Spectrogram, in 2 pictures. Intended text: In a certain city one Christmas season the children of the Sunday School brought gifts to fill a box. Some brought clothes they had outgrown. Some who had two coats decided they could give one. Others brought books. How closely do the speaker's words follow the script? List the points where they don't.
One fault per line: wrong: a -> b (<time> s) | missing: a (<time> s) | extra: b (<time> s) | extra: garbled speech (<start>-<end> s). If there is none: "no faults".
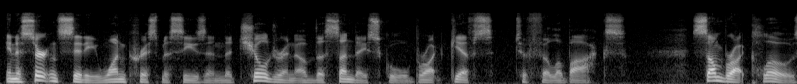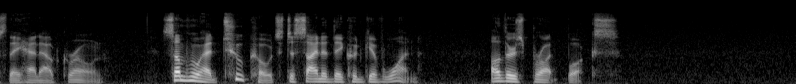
no faults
